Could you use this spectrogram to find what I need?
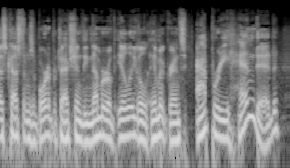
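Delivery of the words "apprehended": "apprehended" stretched out with stress on HEND; emphasized word. Real, not acted. Host reading border figures, "apprehended" pointedly emphasized. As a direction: lean hard on "apprehended", syllable by syllable. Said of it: "you notice I emphasized the word".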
